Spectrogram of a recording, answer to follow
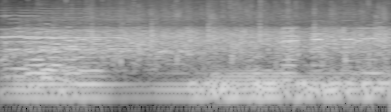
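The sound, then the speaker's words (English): A large crowd in a charismatic Pentecostal church claps steadily and loudly for a few seconds, the dense applause blending with sustained musical tones and a murmur of voices. “Clapping.”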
